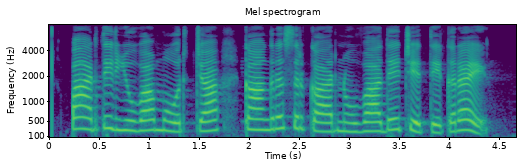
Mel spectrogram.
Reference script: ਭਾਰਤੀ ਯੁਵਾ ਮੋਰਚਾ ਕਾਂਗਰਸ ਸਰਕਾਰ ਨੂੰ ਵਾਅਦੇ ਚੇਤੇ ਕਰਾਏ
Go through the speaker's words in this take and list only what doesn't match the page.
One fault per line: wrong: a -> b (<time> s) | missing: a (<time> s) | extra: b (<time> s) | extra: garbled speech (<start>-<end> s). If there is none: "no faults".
no faults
